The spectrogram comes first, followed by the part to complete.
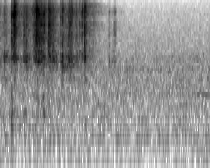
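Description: Small metal straight pins clicking against each other and their container as one is picked out: a quick run of light, high clicks for about a second.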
